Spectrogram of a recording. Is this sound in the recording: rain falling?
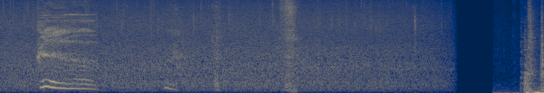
yes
